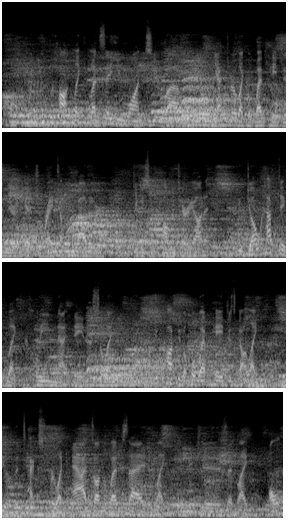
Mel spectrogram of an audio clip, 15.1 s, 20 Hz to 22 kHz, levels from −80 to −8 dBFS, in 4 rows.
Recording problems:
chatter from many people; very loud; throughout; 3 dB above the speech

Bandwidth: 18 kHz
